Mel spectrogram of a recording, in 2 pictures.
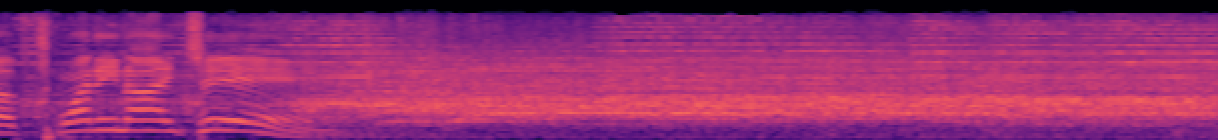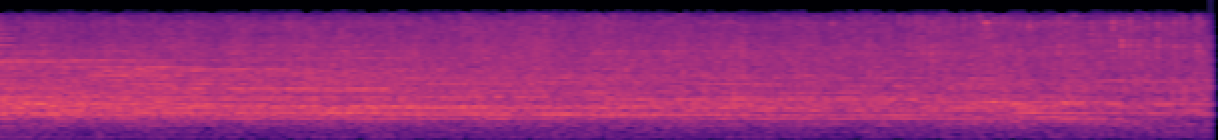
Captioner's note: applause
